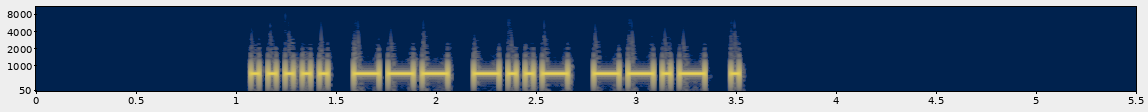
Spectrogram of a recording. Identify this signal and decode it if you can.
Morse code, heard as a keyed tone, about 27 wpm, 700 Hz. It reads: 5OXQE
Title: Code Groups - 5 Letter:Numbers - 28wpm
